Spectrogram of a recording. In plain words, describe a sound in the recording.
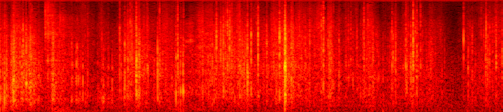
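Newspaper pages rustle.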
